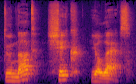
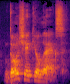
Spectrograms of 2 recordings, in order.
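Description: First: It is spoken slowly, each word separate. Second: It is spoken quickly, with words contracted. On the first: "다 천천히 했으니까" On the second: "자연스럽게 해보겠습니다"

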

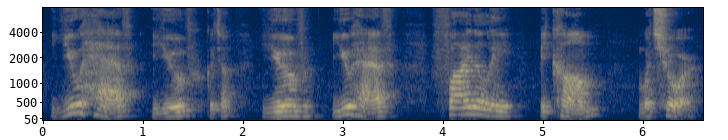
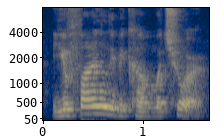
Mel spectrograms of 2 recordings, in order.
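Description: First: Each word is said slowly and separately. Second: The words run together at natural speed. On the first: "천천히 해볼게요" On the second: "요건 자연스럽게 이어볼게요"

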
